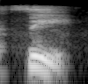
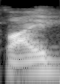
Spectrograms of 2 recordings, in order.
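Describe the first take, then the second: First: The vowel sounds like 'ee'. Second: The vowel sounds like 'eye'. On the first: "but इसका उच्चारण है फी" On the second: "इसको मैथमेटिक्स में फाइव बोला जाता है"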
